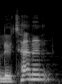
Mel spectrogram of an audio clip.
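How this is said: It is said in an American accent.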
